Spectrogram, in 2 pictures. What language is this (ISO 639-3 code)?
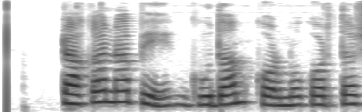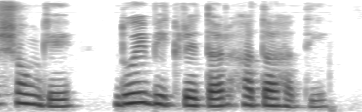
ben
